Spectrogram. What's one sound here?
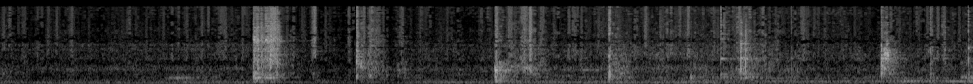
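A metal ladle scrapes and stirs thick vegetables in a metal pot.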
